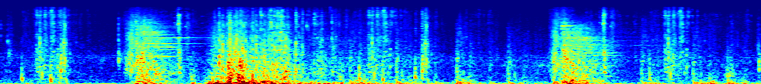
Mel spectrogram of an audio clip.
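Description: A sword swings with loud whooshes and clashes.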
